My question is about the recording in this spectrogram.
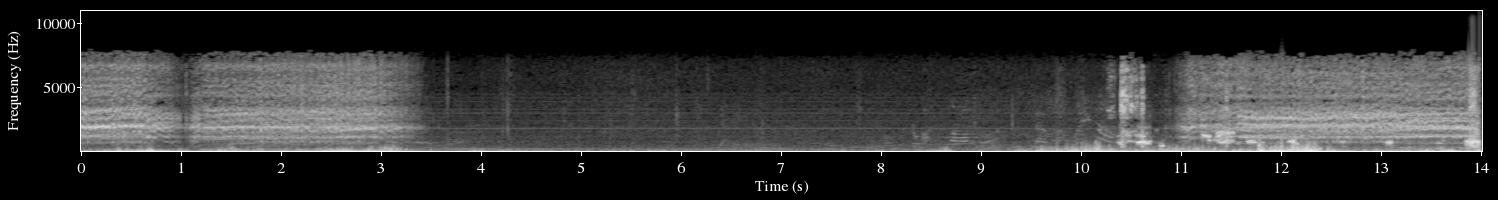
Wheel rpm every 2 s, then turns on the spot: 110, 100, 0, 0, 0, 50, 160.
none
